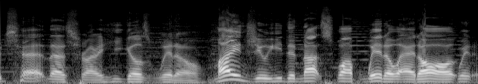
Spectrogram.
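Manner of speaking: ordinary delivery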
